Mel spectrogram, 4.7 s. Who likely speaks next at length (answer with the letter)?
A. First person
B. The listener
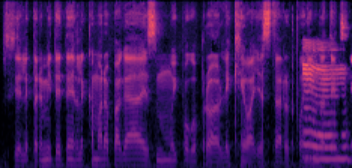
B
